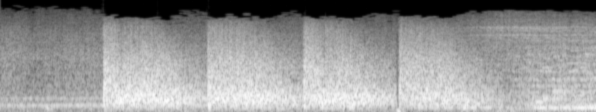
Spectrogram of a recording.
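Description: Explosions boom one after another with roaring blasts.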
